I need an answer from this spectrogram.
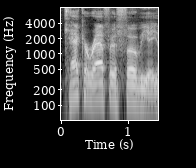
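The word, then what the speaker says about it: kakorrhaphiophobia: Cacaraphiaphobia. That's right.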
